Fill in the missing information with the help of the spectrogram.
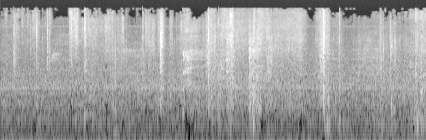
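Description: Cardboard boxes being handled and slid against each other: scattered rustles, scrapes and light knocks, over the steady noise of an electric fan.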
